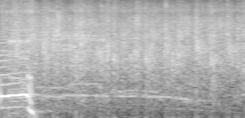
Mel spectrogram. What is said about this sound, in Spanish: Ese es el aplauso para Cristo. Y bien fuerte, porque es para Cristo. Que le duelan las manos. ¡Alábalo!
